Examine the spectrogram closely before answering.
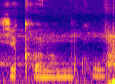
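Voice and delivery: hushed whisper in the dark. Real, not acted. Dark game room, scary.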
